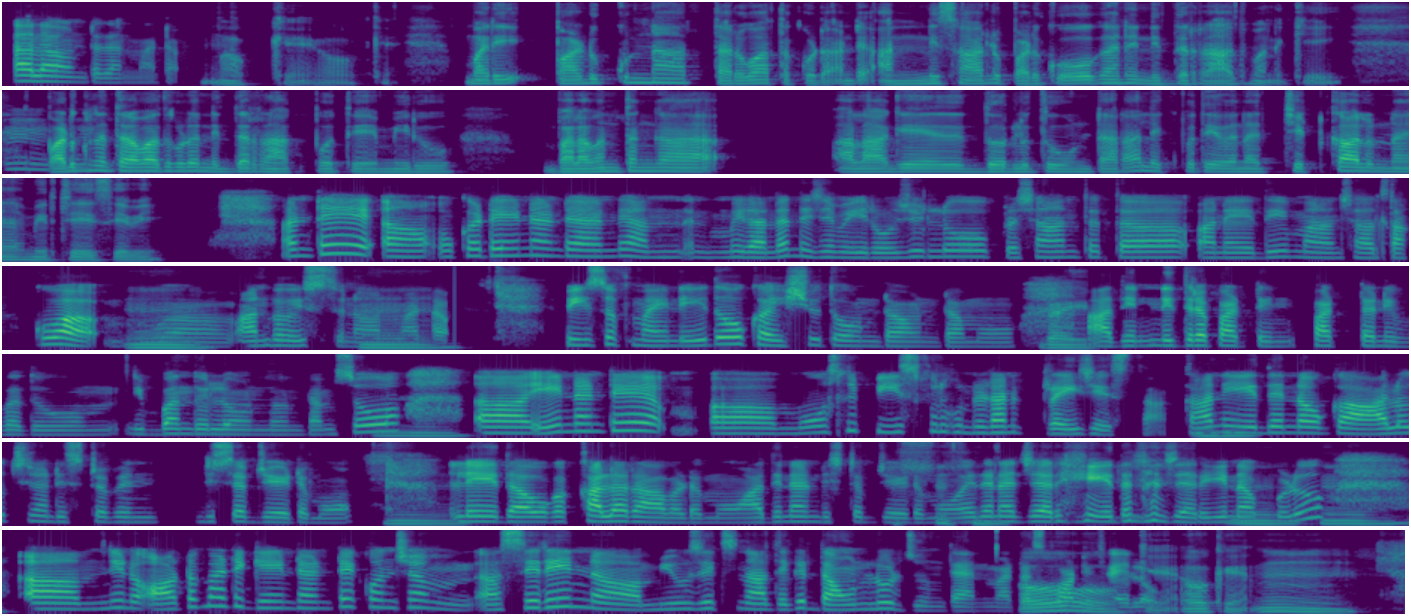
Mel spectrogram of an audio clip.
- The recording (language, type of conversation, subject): Telugu, podcast, నిద్రను మెరుగుపరచుకోవడానికి మీరు పాటించే అలవాట్లు ఏవి?
- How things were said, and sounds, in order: in English: "పీస్ ఆఎఫ్ మైండ్"; in English: "ఇష్యూ‌తో"; in English: "రైట్"; in English: "సో"; in English: "మోస్ట్‌లీ పీస్‌ఫుల్‌గ"; in English: "ట్రై"; in English: "డిస్టర్బెన్ డిస్టర్బ్"; in English: "డిస్టర్బ్"; giggle; in English: "ఆటోమేటిక్"; in English: "సిరిన్ మ్యూజిక్స్"; in English: "డౌన్‌లోడ్స్"; tapping; in English: "స్పాటిఫై‌లో"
